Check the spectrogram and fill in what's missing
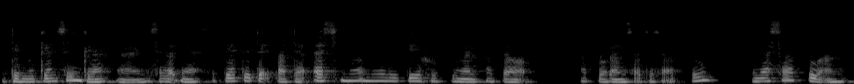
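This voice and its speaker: A man's voice: medium pitch, normal speed, warm tone, lo-fi sound. A man with an Indonesian accent teaching mathematics step by step, dictating in short phrases and repeating key terms. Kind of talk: spoken math lesson, explaining step by step.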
